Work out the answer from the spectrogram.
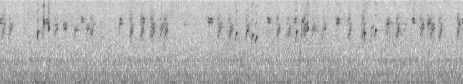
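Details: European goldfinch, wild, delivering 'batbata' song used to stimulate singing in goldfinches; bursts of quick, liquid high chirps and twitters, separated by short gaps, over light background hiss.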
